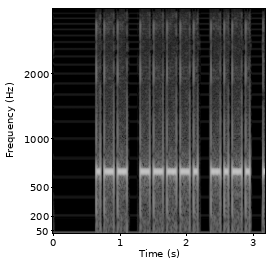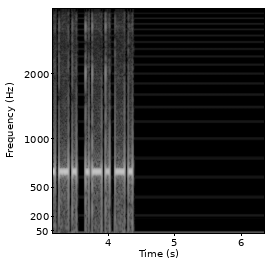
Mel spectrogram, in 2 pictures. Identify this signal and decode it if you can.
Morse code, heard as a keyed tone, about 20 wpm, 660 Hz. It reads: W9CR<AR>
